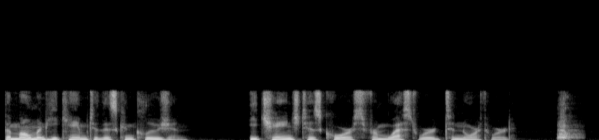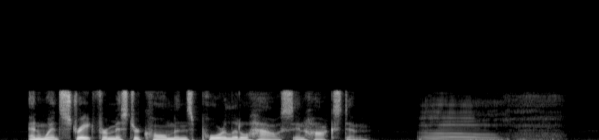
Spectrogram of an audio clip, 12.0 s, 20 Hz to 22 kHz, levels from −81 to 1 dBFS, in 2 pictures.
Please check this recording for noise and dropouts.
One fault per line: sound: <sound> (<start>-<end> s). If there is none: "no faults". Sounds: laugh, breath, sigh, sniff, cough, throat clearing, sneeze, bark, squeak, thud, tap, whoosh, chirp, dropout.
sound: bark (5.6-5.9 s)
sound: sigh (10.2-11.7 s)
